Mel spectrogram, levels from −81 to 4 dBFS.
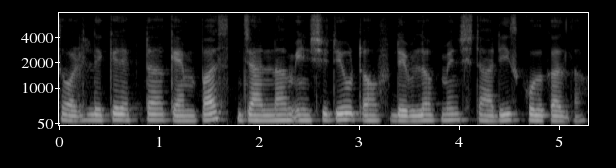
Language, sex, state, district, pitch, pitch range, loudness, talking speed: Bengali, male, West Bengal, North 24 Parganas, 145 Hz, 140-150 Hz, -32 LUFS, 115 wpm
